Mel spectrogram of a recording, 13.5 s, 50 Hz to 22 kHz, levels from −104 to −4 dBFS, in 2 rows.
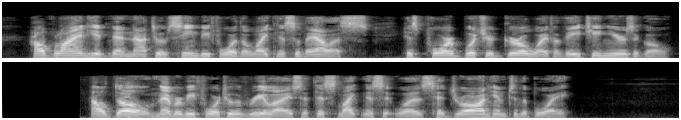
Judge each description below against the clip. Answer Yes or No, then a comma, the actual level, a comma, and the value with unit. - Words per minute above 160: Yes, average, 180 wpm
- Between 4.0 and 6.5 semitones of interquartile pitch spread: No, average, 2.7 semitones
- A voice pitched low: Yes, low, 120 Hz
